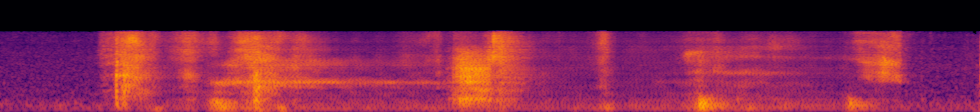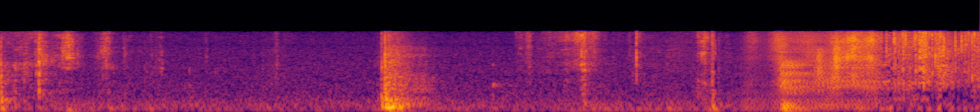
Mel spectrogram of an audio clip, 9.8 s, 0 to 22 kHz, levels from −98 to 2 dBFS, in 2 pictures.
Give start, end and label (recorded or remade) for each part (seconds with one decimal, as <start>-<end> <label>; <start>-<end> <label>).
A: 0.0-0.6 recorded; 0.6-4.5 remade; 4.5-8.6 recorded; 8.6-9.3 remade; 9.3-9.8 recorded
